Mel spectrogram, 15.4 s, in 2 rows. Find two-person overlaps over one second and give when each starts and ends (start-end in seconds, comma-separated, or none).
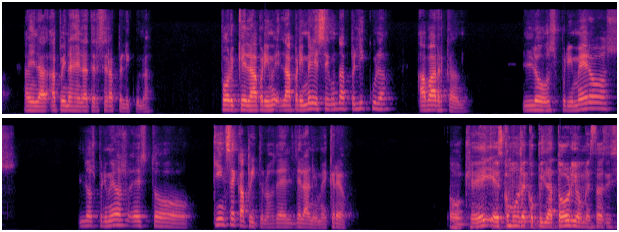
none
